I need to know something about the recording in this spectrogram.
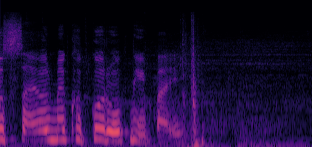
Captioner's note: Door opens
